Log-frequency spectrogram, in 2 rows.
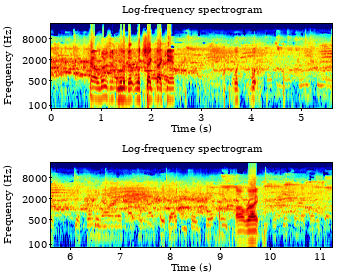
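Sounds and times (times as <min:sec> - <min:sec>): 
crowd of basketball fans cheering in an arena: 0:00.0 - 0:11.2
excited voices of basketball fans overlapping: 0:00.0 - 0:11.2
speech: 0:00.8 - 0:02.6, 0:03.6 - 0:04.3, 0:06.3 - 0:10.2
sharp squeaks in a basketball arena: 0:02.5 - 0:05.9, 0:09.0 - 0:11.2.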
